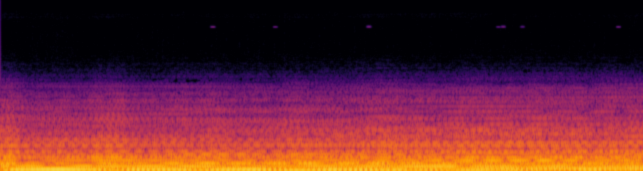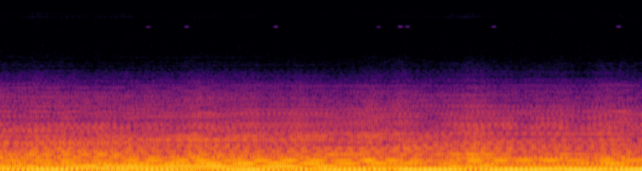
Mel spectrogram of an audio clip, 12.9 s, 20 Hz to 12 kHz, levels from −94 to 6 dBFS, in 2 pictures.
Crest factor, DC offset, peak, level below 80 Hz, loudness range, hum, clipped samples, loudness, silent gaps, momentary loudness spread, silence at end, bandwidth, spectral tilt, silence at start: 10 dB; under 0.1%; 0 dBFS; -12 dBFS; 1 LU; 60 Hz at -20 dBFS; under 0.1%; -13 LUFS; none; 1 LU; 0 s; 2.1 kHz; -14.5 dB/octave; 0 s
